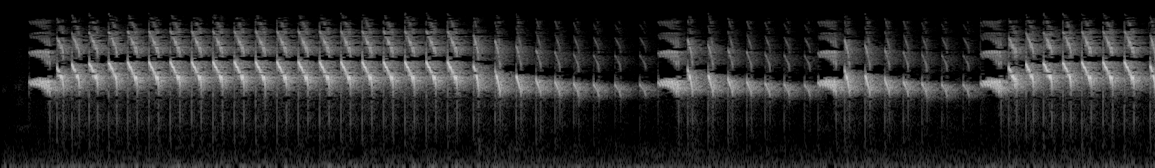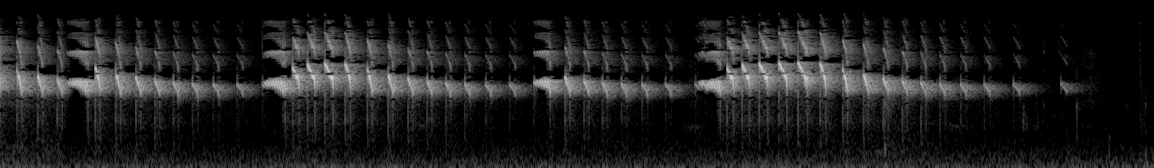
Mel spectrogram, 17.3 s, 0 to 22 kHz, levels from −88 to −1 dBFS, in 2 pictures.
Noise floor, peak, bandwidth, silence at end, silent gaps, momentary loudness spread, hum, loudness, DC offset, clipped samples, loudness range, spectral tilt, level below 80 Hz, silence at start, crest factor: -67 dBFS; -6 dBFS; 16 kHz; 0.65 s; none; 18 LU; none; -20 LUFS; under 0.1%; under 0.1%; 7 LU; 6.5 dB/octave; -72 dBFS; 0.2 s; 18 dB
